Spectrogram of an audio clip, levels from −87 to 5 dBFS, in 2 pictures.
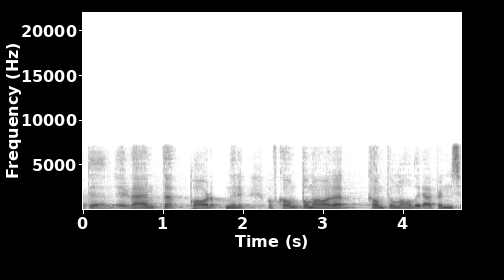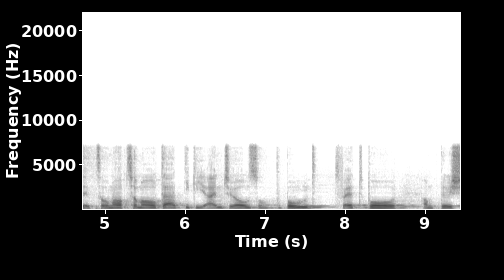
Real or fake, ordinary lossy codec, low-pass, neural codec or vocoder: fake; none; 7.2 kHz; codec, 16 kHz, 0.5 kbps, X-Codec, HuBERT features, trained on balanced general audio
